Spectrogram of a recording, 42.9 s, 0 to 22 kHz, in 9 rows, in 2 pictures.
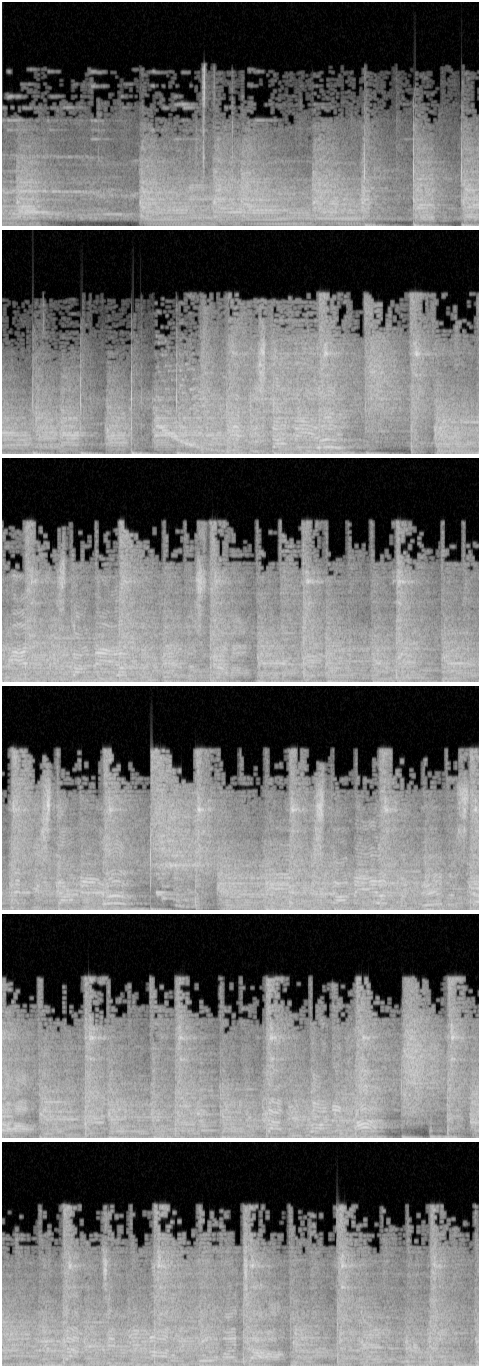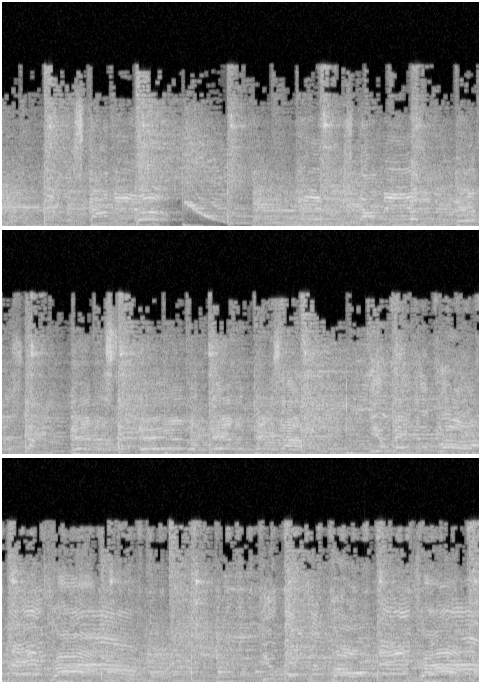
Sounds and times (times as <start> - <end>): Music: 0.0 - 42.9.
